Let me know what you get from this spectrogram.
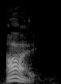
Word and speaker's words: aye: Number three, we have I, or I. – I like it. – Which is spelled A-Y-E. – A-Y-E. – A-Y-E.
